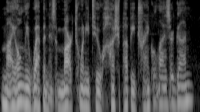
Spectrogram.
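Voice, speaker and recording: A gruff, husky soldier. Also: male voice, fairly low pitch, fairly even intonation, moderate pace, fairly bright tone, no room sound. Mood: wry. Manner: laconic and sardonic. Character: gruff male special forces soldier, dry wit. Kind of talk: game dialogue.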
